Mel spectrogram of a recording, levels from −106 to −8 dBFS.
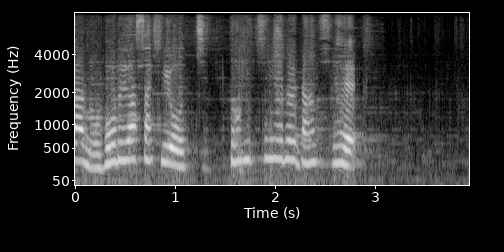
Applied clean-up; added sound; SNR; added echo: neural separator model SepFormer DNS4.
